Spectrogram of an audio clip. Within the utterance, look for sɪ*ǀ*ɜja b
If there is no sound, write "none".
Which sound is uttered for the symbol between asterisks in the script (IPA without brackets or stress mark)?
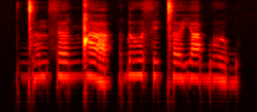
ǀ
